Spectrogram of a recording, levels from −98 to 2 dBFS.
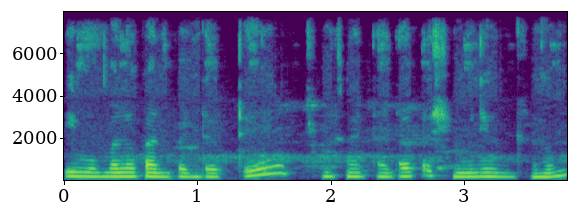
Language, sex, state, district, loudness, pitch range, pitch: Telugu, female, Telangana, Nalgonda, -19 LUFS, 180-195 Hz, 190 Hz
